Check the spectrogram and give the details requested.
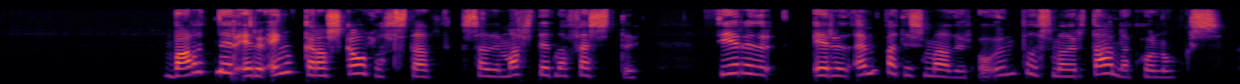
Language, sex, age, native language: Icelandic, female, 20-29, Icelandic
